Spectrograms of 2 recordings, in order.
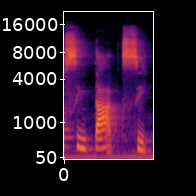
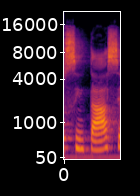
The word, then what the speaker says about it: sintaxe: análise sintática que nós chamamos de syntaxe da oração ou sim táxi sem táxi ou sintaxe a indiferente essa pronúncia mas o que é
